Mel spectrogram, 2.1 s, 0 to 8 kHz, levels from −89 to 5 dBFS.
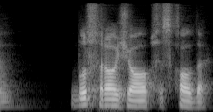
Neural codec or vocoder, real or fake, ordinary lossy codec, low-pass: codec, 16 kHz, about 1 kbps, DyCAST, with the encoder's durations; fake; MP3, 48 kbps; 7.2 kHz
